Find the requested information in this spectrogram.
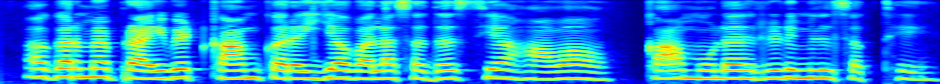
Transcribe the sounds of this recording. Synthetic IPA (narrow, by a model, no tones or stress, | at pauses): əɡəɾmɛ̃pɾaiʋeʈkamkəɾəjjaʋalasəd̪əsjəɦãʋãkamulaɾiɽmɪlsək̚t̪ʰe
